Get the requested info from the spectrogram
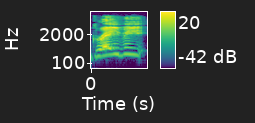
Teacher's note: I might mention it's accented on the first syllable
